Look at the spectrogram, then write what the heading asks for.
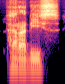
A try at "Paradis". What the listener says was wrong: The only thing is, because it's a French name, you don't pronounce anything after the last vowel, so it's Paradis. Yeah, everything in French stops at the vowel.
